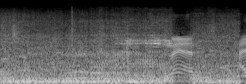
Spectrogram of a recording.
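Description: Street traffic: a steady rumble of motorcycle and motorcycle-rickshaw engines, with a brief high tone and a person's voice near the end.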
